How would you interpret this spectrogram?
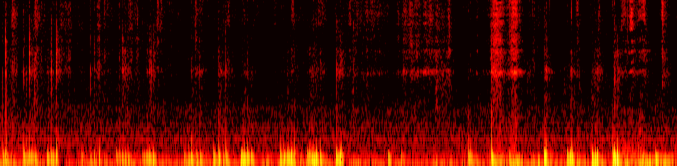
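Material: Polystyrene foam.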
